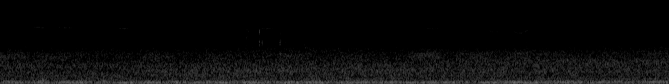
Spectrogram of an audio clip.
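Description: Faint high chirps, a few short ones and a longer wavering one about four seconds in, typical of small birds, over a steady low background rumble.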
